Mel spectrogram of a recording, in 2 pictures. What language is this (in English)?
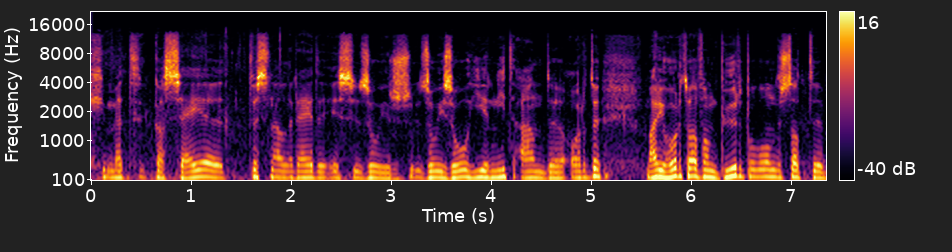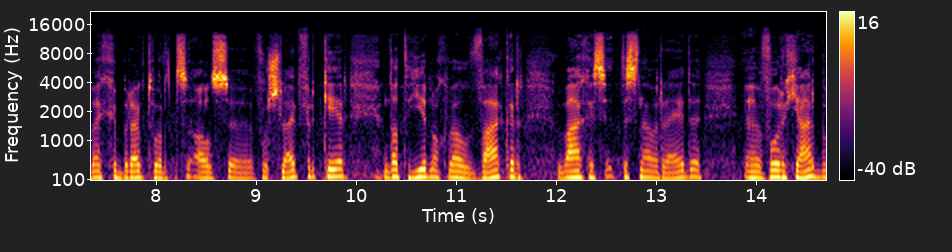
Dutch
